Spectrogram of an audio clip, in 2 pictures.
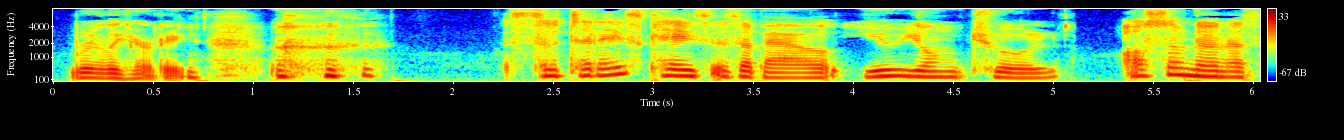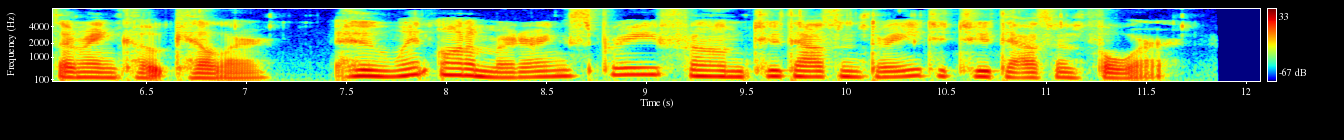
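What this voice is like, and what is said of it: Strong country accent, hard R's. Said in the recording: “I have a very strong country accent, and I pronounce my R's very hard”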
